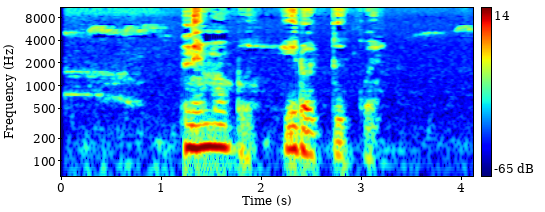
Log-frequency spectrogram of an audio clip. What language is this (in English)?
Nüpode Huitoto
